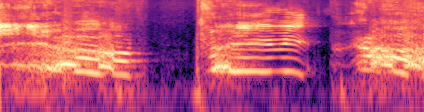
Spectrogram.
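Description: A man shrieking with excited laughter: a high yelp that falls in pitch, a short break, then a held shout and a breathy laugh near the end.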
